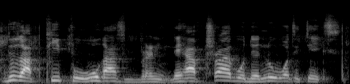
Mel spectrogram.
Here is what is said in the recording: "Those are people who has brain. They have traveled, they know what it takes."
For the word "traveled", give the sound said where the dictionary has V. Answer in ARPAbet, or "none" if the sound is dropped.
B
